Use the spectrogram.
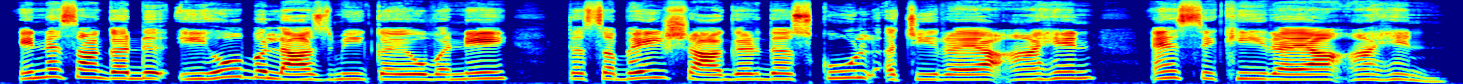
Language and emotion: Sindhi, neutral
